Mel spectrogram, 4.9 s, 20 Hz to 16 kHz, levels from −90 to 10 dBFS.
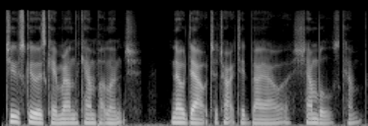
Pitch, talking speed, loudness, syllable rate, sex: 125 Hz, 185 wpm, -19 LUFS, 4.2 syllables/s, male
